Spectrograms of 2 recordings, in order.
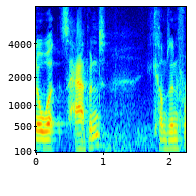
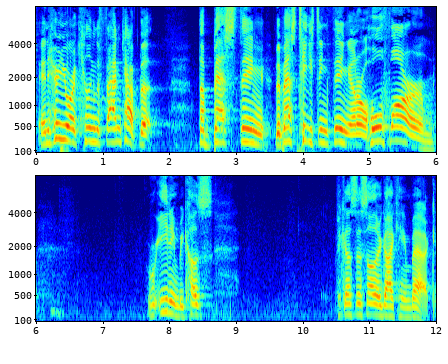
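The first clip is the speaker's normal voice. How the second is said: put-on bitter older son; 6 semitones higher than usual. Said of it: "But he says".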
